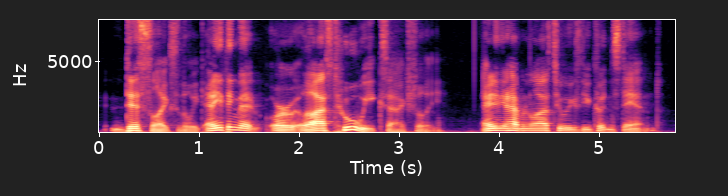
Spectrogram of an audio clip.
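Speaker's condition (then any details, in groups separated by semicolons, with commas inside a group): No condition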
